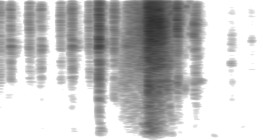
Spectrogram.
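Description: Quick bursts of keyboard keystrokes type out a syllable in a single burst, then fall silent. The soft, close clicks come as a short flurry on one keyboard.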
